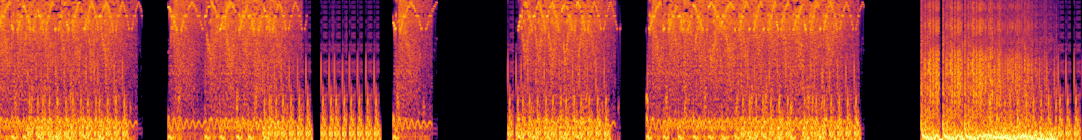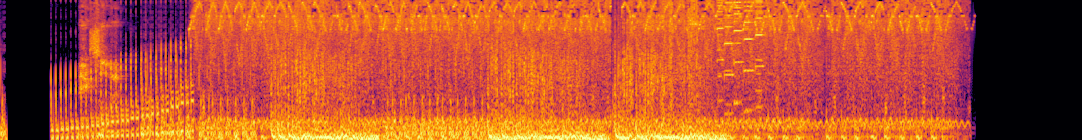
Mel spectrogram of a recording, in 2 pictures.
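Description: Rapid electronic gunfire rattles in a video game.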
